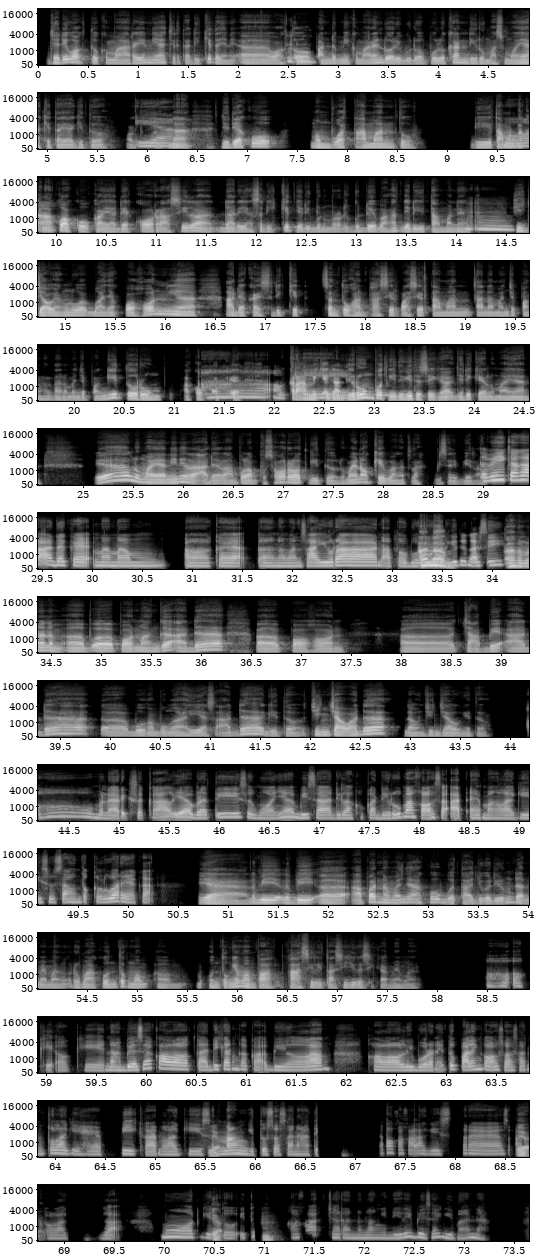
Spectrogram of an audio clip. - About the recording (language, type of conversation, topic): Indonesian, podcast, Apa hal sederhana di alam yang selalu membuatmu merasa tenang?
- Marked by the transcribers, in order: other background noise; in English: "happy"; in English: "mood"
